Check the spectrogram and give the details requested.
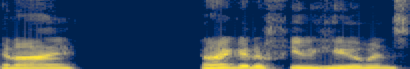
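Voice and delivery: softly spoken. Worm wiggles over and addresses Spider, speaking in a soft voice. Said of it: "says in a soft voice".

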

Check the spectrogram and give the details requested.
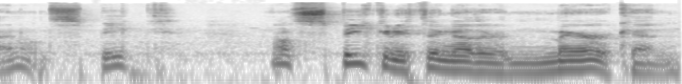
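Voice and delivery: clueless, know-nothing, ignorant American voice. Reviewing a PB and jelly beer, admitting to speaking only American, ignorant American voice. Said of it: "That's that's my ignorant American voice".

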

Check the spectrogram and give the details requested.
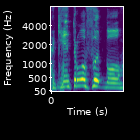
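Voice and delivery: put-on New York accent. Starting a joke bit in front of the others: Anthony Fauci impression. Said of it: "here he goes again with the, with the theater".

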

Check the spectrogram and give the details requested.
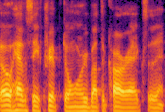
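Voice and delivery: ordinary talk, nothing marked

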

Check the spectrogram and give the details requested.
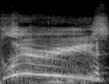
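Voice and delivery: very loud, high, long drawn-out yell. Quoting a favorite movie line, Samuel L. Jackson yelling please. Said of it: "you say it a la Sam Jackson going".

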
